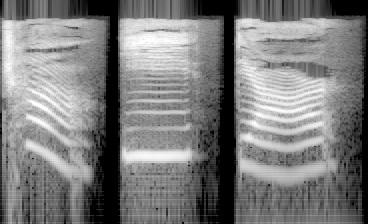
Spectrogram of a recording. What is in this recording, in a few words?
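"chà yìdiǎnr", Mandarin Chinese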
